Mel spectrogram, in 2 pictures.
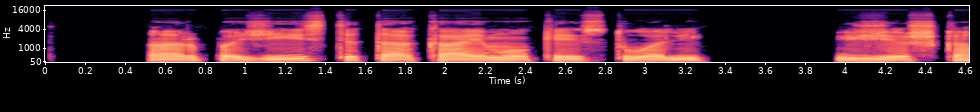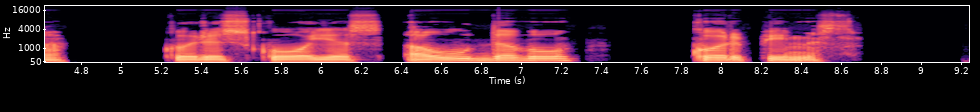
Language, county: Lithuanian, Marijampolė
